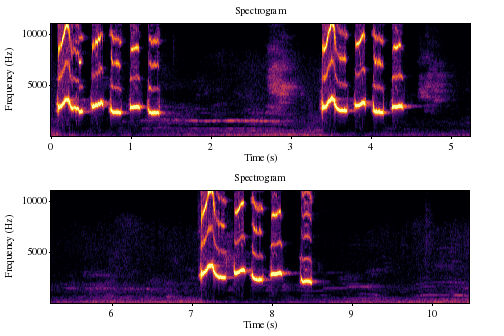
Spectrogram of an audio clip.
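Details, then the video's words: Bali orange-headed thrush, a male, repeats a bright phrase of five or six loud, slurred whistles three times, roughly every four seconds. Quiet hum fills the gaps. "Kicau Burung ANIS MERAH Bali Jantan"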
